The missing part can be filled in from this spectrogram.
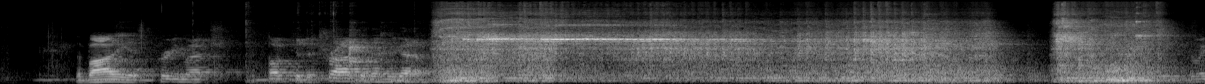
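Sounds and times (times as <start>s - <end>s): electric drill boring into steel: 4.3s - 11.3s.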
